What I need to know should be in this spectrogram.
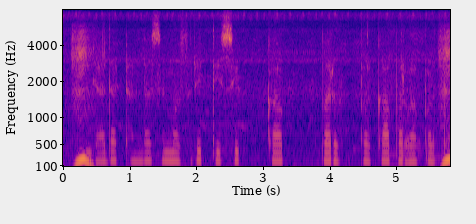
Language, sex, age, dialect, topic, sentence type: Magahi, male, 18-24, Central/Standard, agriculture, question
